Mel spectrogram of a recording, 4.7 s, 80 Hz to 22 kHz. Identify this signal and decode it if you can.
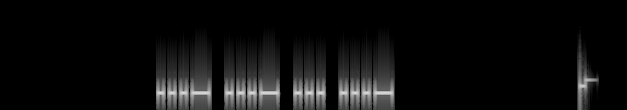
Morse code, heard as a keyed tone, about 27 wpm, 700 Hz. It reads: VVSV
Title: Four Challenging Letter-Number Combinations 28wpm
